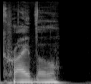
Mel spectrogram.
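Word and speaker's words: Crivo: it's Cry, like Cryvo. People pronounce it Cree, but it's because I have an I in it. I'll probably change it to a Y one day.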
